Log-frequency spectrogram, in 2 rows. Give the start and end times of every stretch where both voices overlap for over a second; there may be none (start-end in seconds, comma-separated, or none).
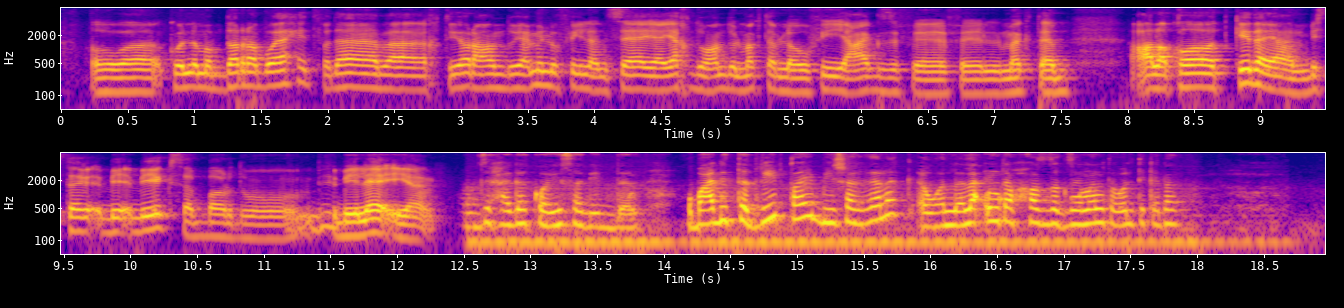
none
